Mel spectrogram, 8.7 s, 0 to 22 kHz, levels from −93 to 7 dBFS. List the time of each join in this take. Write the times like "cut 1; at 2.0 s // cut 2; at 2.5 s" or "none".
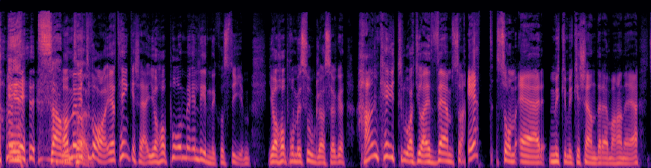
cut 1; at 6.2 s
